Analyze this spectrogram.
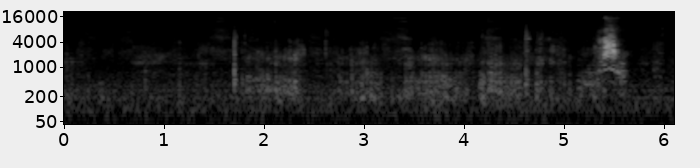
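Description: English bulldog puppies playing tug-of-war over a plush toy, making soft scattered noises, then one puppy gives a single brief, loud, high-pitched yelp about five seconds in.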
